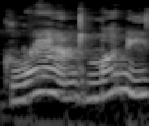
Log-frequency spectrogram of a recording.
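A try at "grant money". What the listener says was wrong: Not grand money. No, you said grand, as in big.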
